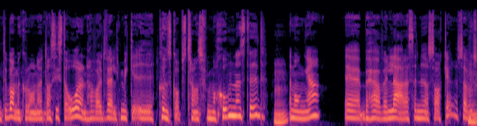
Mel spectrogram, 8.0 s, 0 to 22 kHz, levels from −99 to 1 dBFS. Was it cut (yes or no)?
yes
